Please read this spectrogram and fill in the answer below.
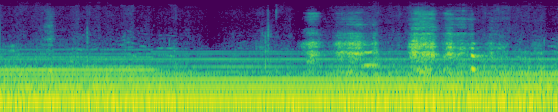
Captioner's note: cries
